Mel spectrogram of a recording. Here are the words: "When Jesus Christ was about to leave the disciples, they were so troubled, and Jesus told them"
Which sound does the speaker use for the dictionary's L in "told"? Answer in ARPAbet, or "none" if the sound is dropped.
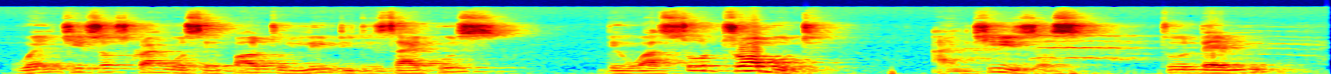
none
